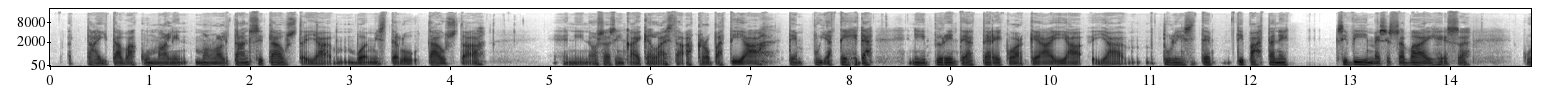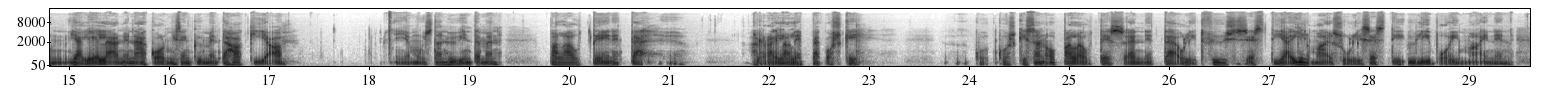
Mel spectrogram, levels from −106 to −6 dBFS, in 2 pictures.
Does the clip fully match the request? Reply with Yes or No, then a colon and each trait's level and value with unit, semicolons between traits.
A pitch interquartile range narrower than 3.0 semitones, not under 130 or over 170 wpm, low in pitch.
No: narrow, 2.4 semitones; slow, 95 wpm; low, 130 Hz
